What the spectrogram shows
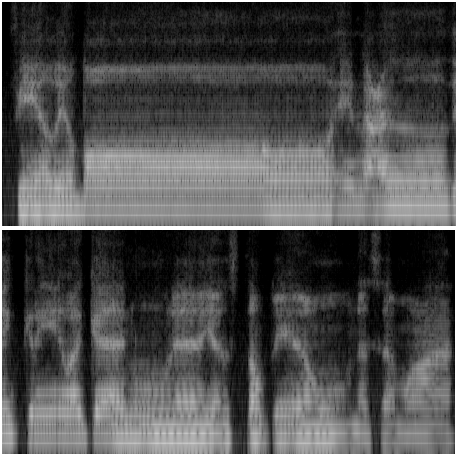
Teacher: Jadi mad wajib muttasil kena baca 5 harakat. Okay, 5 ataupun 6 harakat.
